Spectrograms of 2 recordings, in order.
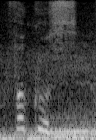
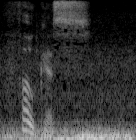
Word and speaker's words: focus: I hear it mispronounced so often as focus or focus or simply focus. It's just focus, focus, okay? More of an O in there, not focus, but focus.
